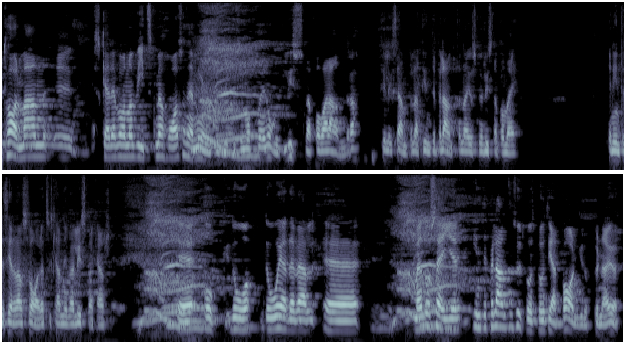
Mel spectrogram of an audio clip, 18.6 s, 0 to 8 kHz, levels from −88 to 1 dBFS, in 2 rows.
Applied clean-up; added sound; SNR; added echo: classical method Wiener filter.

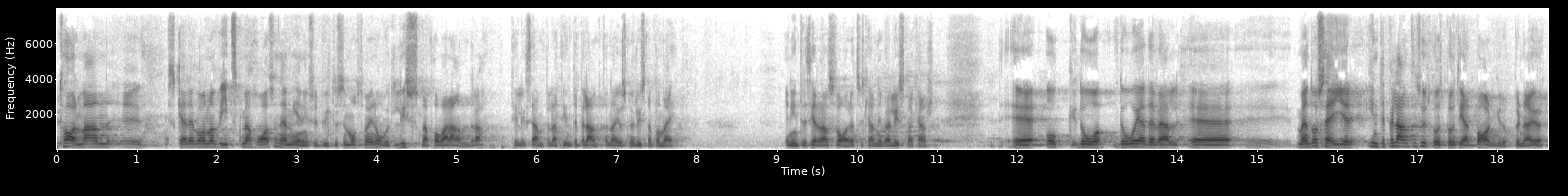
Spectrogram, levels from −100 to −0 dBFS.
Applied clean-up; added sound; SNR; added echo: none; none; none; none.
